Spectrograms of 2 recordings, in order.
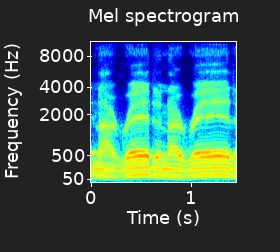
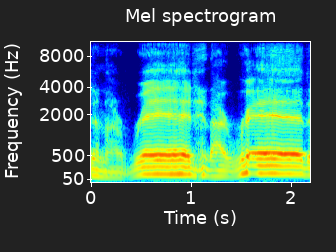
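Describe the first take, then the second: First: Said in the usual way. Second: And I read stretched slow and heavy, a touch louder; slow, dragged-out reading. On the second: Shown as a demonstration. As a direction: drag each word out like struggling to read. Showing how slowly he read.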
